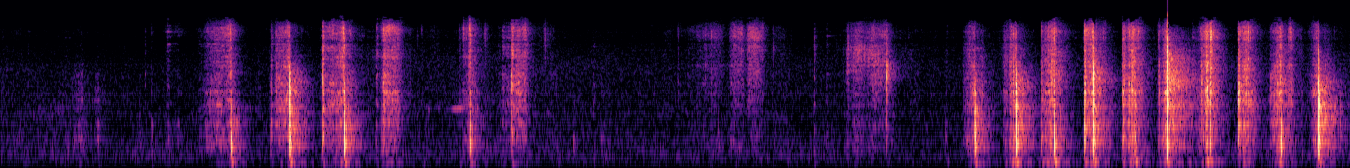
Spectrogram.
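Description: Chef's knife chopping garlic cloves on a plastic cutting board: a few spaced cuts in the first half, then a quicker run of chops, about four a second, in the last three seconds.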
